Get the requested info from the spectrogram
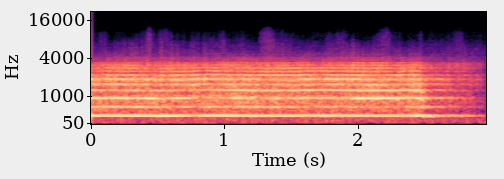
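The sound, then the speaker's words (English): A factory steam whistle marking five o'clock on a Friday afternoon blows one long, steady, piercing tone, loud, with rich harmonics, holding for about two and a half seconds before starting to fade. No voices. “Yes, it's that good old 5 o'clock whistle.”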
